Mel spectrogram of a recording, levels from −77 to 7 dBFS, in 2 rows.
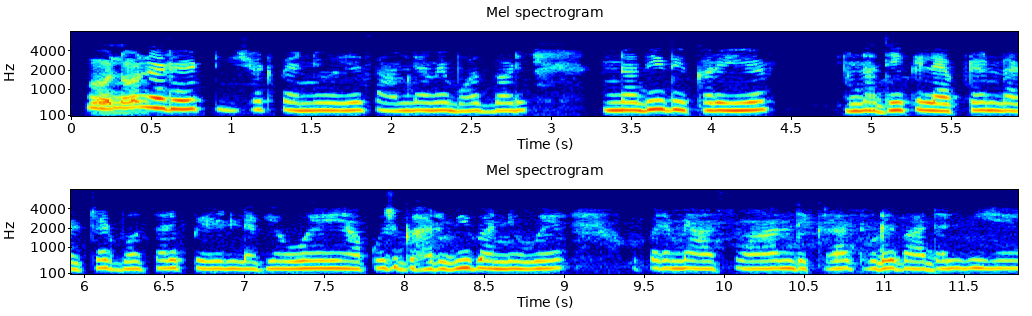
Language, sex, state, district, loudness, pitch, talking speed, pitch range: Hindi, female, Uttar Pradesh, Budaun, -18 LUFS, 265 Hz, 220 wpm, 255-275 Hz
